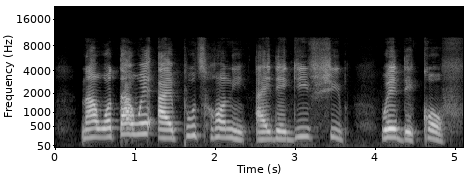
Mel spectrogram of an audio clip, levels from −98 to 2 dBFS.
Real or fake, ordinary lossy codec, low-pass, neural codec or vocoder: fake; none; 9.9 kHz; vocoder, 44.1 kHz, 128 mel bands, Pupu-Vocoder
